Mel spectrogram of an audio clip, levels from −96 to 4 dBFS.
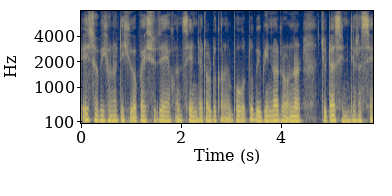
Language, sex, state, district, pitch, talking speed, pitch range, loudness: Assamese, male, Assam, Sonitpur, 125 Hz, 145 wpm, 120-130 Hz, -16 LUFS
